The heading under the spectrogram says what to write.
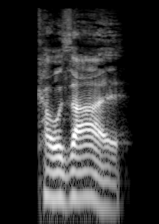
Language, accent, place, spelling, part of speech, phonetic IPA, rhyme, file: German, Germany, Berlin, kausal, adjective, [kaʊ̯ˈzaːl], -aːl, De-kausal.ogg
- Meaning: causal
